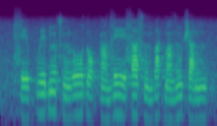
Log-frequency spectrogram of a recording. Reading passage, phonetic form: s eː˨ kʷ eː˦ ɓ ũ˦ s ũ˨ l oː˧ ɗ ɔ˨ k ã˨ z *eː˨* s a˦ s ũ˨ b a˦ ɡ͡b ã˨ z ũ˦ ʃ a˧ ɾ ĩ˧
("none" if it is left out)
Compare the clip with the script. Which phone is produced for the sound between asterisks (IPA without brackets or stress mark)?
eː˦˨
